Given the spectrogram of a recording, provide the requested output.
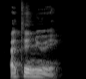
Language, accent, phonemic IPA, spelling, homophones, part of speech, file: French, France, /a.te.nɥe/, atténuer, atténuai / atténué / atténuée / atténuées / atténués / atténuez, verb, LL-Q150 (fra)-atténuer.wav
- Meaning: to attenuate; to mitigate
